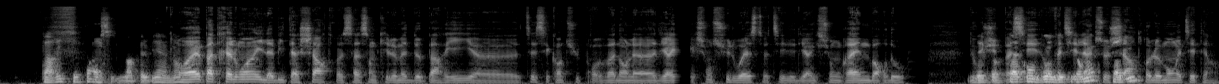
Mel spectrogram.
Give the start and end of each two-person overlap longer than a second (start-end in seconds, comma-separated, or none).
9.7-11.4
